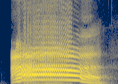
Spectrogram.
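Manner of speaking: loud startled cry; a sudden yelp of alarm. Real, not acted. Streamer yelps as she remembers the salad photo, sudden cry.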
